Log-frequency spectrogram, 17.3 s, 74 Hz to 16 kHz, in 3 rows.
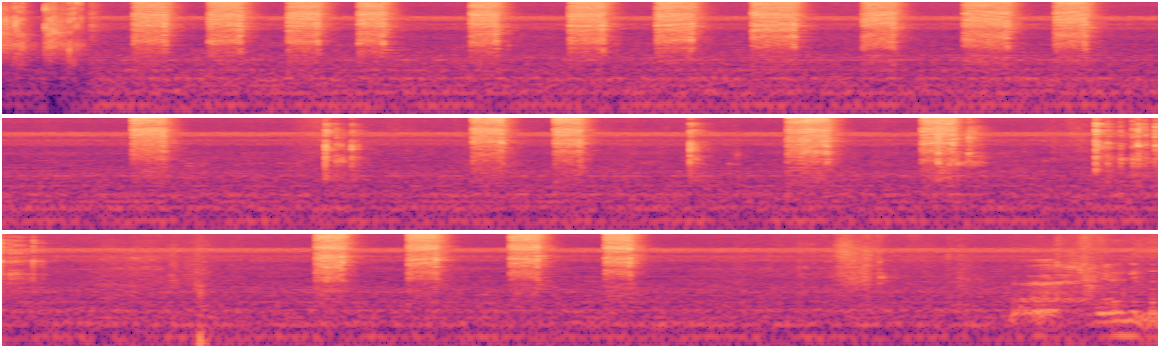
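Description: White spray paint hisses out of an aerosol can in even coats onto a Kawasaki Z900 kickstand foot, a steady run of short repeated bursts with brief pauses between them, close and fairly loud.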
